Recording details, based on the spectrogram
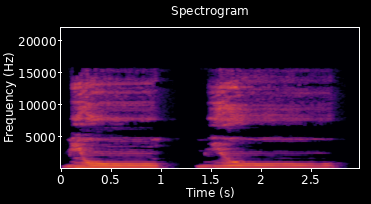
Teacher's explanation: Miun waliyin, miun wa. Y en la wau vamos a dar el sonido nasal o la gunna. Miu, miu. El sonido debe salir por la nariz.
